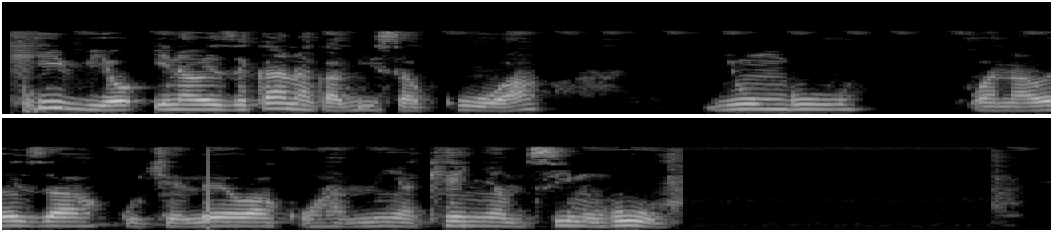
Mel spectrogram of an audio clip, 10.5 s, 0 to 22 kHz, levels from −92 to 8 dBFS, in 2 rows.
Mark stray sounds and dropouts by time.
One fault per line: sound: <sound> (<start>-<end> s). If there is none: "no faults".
no faults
